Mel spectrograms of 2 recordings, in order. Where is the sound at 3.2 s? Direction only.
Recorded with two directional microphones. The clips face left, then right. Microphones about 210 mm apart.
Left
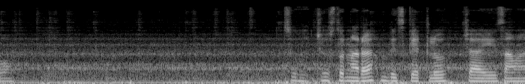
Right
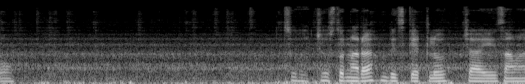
45° right (ahead or behind).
